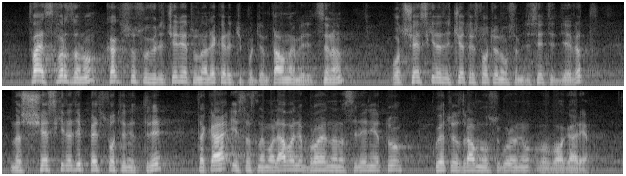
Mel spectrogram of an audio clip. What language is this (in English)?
Bulgarian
